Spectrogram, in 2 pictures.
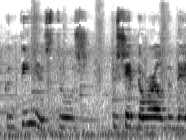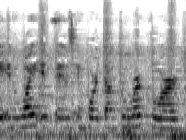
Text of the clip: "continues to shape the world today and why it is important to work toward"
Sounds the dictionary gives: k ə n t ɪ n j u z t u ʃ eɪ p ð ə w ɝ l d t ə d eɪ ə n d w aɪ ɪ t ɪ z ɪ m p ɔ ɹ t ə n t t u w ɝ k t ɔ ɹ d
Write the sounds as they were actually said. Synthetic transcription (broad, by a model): k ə n t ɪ n j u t t u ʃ eɪ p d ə w ɝ l d t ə d eɪ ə n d w aɪ ɪ t ɪ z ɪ m p ɔ ɹ t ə n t t u w ɝ k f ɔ ɹ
